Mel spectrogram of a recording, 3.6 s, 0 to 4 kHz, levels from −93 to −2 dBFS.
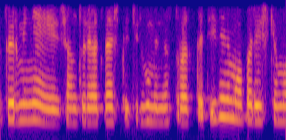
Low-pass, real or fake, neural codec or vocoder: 3.6 kHz; real; none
